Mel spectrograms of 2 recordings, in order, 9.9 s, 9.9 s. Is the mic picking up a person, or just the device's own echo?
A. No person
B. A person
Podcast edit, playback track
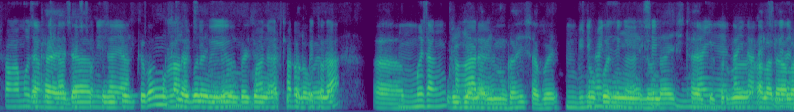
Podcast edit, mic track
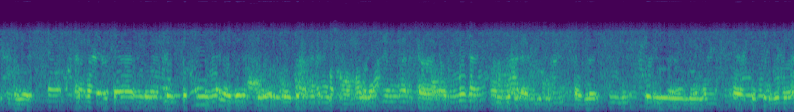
B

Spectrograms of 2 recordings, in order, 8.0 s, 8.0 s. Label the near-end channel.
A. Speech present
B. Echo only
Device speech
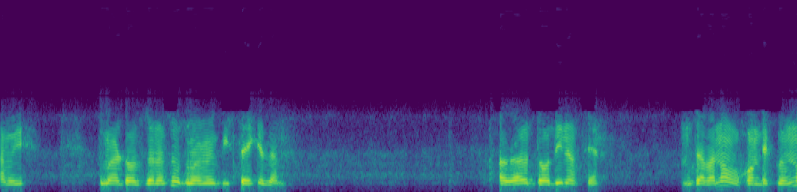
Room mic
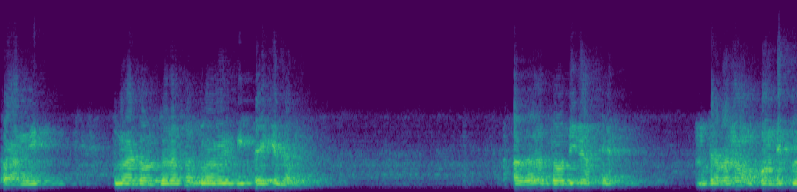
B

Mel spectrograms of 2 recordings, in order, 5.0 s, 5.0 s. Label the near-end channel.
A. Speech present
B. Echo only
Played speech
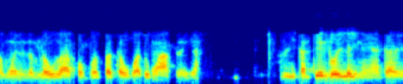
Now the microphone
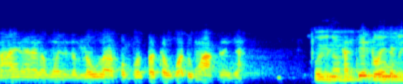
A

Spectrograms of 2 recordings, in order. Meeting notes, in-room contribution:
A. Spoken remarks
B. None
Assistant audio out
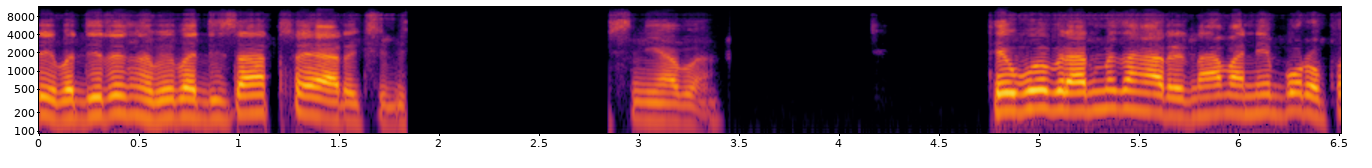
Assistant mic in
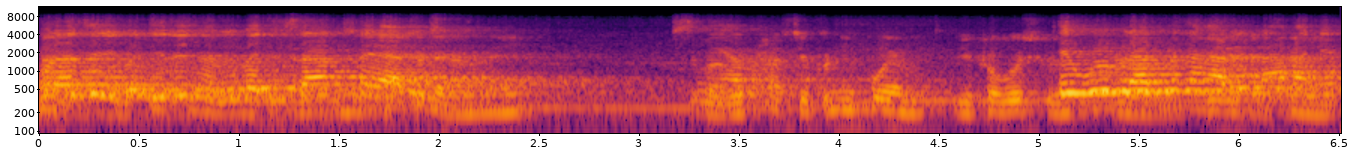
A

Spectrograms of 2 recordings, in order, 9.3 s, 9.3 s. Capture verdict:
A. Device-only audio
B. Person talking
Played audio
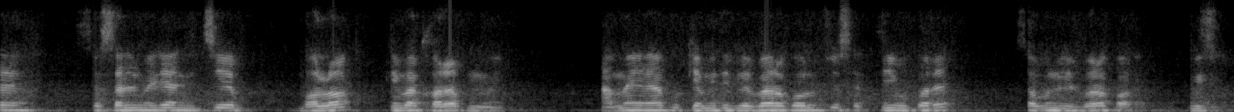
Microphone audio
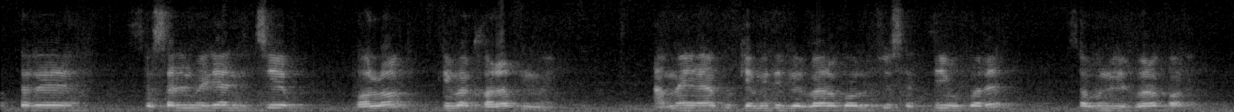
A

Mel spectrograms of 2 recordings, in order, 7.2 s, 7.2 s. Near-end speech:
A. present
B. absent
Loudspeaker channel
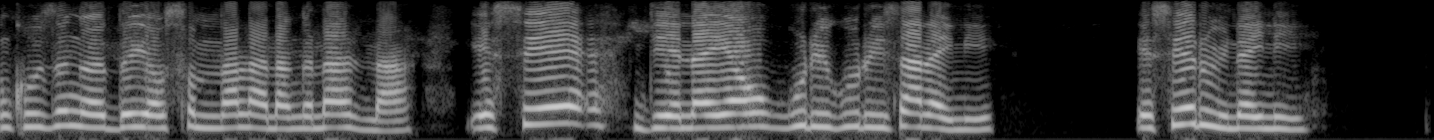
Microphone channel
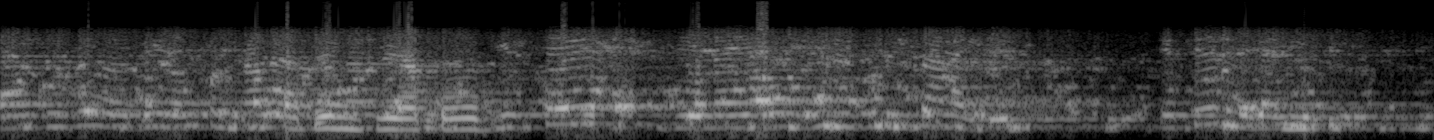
A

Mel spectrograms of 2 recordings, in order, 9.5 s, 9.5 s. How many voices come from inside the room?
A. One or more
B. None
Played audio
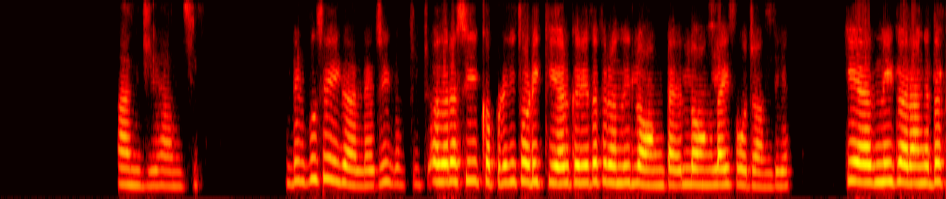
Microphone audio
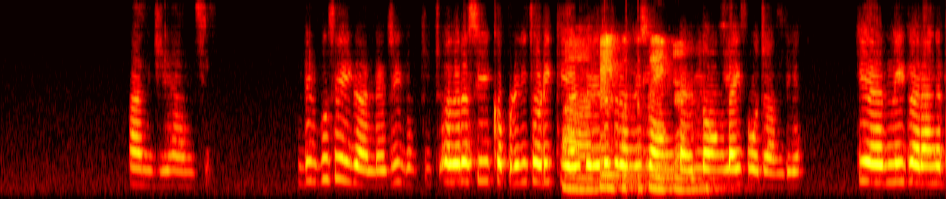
A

